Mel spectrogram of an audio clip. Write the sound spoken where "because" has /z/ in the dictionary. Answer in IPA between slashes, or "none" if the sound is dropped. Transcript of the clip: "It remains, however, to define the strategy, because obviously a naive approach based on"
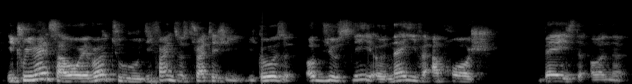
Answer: /z/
